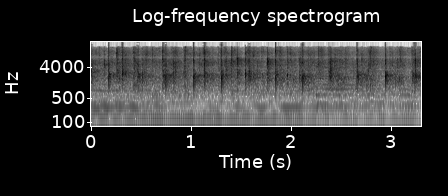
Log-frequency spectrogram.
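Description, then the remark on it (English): An audience claps together in a steady, even rhythm, crisp beats repeating every fraction of a second over a sustained low musical drone, with no voices heard. “You can clap on that.”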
